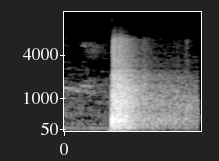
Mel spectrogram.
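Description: A single loud firework burst goes off sharply after a quiet moment, then its crackling rumble trails away and decays over the next second.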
